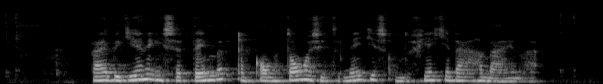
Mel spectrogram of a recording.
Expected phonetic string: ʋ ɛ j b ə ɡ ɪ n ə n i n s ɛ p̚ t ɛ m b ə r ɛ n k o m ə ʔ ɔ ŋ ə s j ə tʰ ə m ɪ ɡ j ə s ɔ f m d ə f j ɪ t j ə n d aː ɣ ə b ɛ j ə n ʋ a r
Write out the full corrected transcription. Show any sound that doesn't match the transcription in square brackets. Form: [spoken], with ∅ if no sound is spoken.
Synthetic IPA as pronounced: ʋ ɛ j b ə ɡ ɪ n ə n i n s ɛ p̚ t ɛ m b ə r ɛ n k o m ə [t] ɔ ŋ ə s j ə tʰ ə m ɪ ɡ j ə s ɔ [∅] m d ə f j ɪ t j ə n d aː ɣ ə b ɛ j ə n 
